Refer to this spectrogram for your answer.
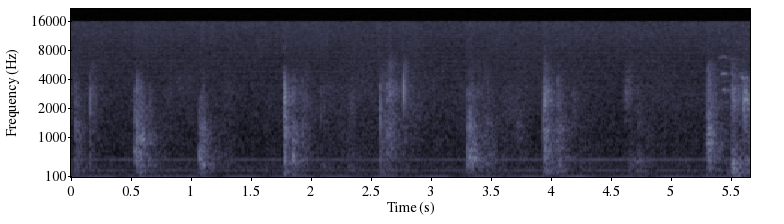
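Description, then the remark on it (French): A woman handles and shuts a door, with a series of soft knocks and thuds spaced under a second apart over a steady low electrical hum. No one speaks. “Elle ferme la porte.”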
